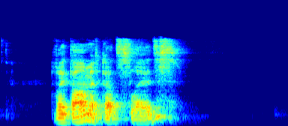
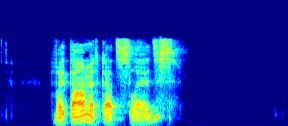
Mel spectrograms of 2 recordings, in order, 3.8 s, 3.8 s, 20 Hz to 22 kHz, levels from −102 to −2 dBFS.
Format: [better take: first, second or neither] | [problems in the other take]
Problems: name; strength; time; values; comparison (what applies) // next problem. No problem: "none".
second | room echo; dies away in 0.3 s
